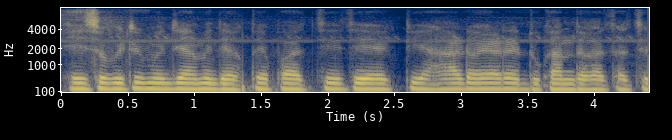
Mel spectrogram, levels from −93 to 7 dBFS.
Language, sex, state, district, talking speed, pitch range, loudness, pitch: Bengali, male, Assam, Hailakandi, 165 wpm, 145-155 Hz, -16 LUFS, 150 Hz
